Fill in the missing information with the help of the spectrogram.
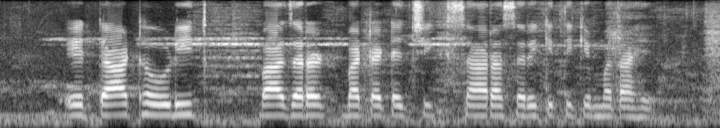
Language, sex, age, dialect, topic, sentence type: Marathi, female, 18-24, Standard Marathi, agriculture, question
